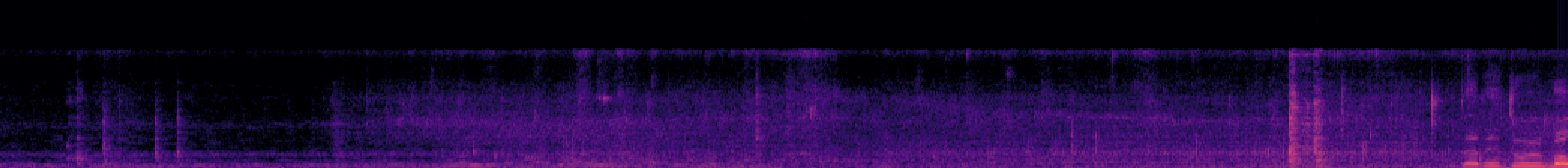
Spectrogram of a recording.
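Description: Chakli, crisp spiral snacks, frying in hot oil with a steady sizzle and bubbling throughout, growing busier and louder toward the end with a few sharper pops and clatters.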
